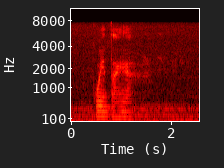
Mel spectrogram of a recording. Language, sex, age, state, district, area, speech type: Santali, male, 30-45, Jharkhand, East Singhbhum, rural, spontaneous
